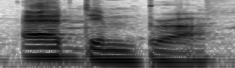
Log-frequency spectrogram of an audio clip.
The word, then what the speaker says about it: Edinburgh: 是一样，按字面读就会读成 Edinburgh，像 neighbor 对吧，但其实当地人是念 Edinburgh。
